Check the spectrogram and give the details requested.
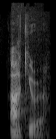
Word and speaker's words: Akira: So it's like we were throwing the accent on the last day, or like Akira. It's on the first day. It's Akira.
